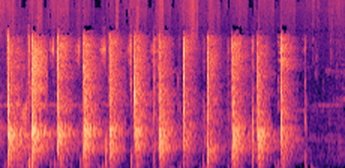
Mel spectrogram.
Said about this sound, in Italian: Purtroppo è venuta a mancare qualche giorno fa e mandiamo a lei i nostri ultimi saluti. Facciamo un applauso, dai!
